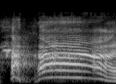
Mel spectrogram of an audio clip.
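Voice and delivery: high, hammed-up burst of laughter; mock drunken laughing. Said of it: "and laughing".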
